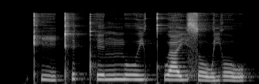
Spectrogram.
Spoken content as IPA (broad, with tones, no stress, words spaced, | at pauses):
kʰiː˨˩kʰɪ˧k̚ pʰɪ˨˧ŋ n̪uː˨j kʷʰaː˨jso˨˩w jo˨˩w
